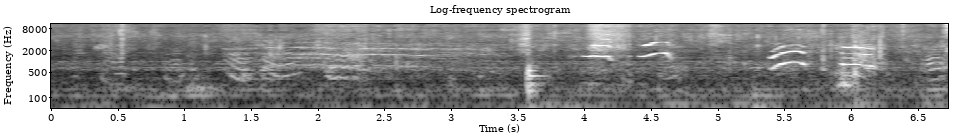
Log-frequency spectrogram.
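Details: Newborn Labrador and Chow Chow mixed-breed puppy giving a few short, arched, high squeaks in the second half, each rising then falling, after a quieter start with faint shuffling and low room hum.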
